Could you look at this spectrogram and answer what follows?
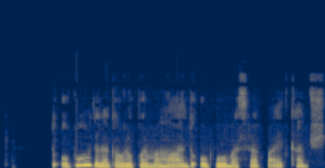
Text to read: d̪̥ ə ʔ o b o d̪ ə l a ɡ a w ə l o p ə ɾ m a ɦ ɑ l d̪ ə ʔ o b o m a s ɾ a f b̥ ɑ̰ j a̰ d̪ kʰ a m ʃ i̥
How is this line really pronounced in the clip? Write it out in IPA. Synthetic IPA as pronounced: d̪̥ ə ʔ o b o d̪ ə l a ɡ a w ə l o p ə ɾ m a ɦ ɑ l d̪ ə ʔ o b o m a s ɾ a f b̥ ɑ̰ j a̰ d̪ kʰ a m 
